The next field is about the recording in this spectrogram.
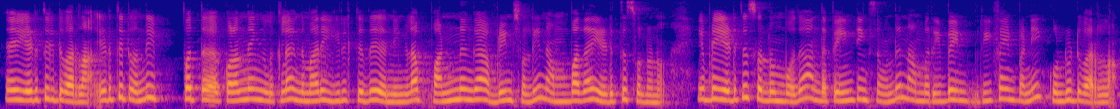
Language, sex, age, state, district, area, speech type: Tamil, female, 45-60, Tamil Nadu, Namakkal, rural, spontaneous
